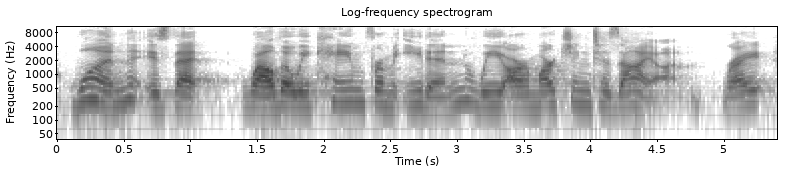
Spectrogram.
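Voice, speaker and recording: A woman giving a conversational sermon to her church, talking in a chatty way with frequent "um"s, "right?" tags and soft laughs. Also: mid-range voice. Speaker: preacher.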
